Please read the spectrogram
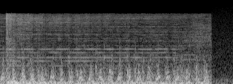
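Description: Helicopter rotor sound effect, a fast, even chop, mixed with music in a programme's opening jingle; it cuts off suddenly at the end.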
